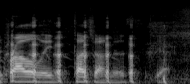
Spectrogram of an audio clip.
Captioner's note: laugh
